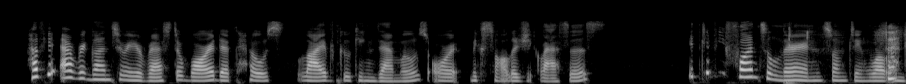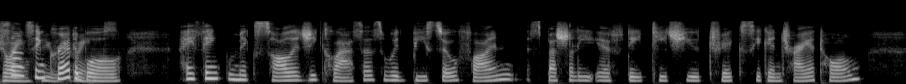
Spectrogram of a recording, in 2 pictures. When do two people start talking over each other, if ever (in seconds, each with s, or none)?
8.8 s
